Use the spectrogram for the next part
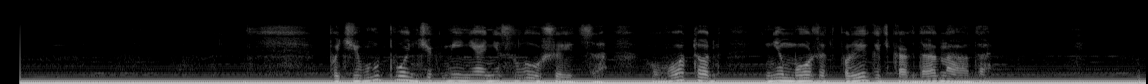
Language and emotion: Russian, sad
